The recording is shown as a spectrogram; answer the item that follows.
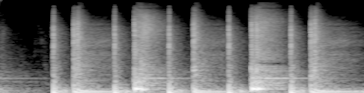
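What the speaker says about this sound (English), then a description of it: "using his bass drum and the toms together" Drum fill played with the bass drum and toms struck together, eight or so heavy booming hits in a driving rhythm with ringing tom decay, close and loud with no voices.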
